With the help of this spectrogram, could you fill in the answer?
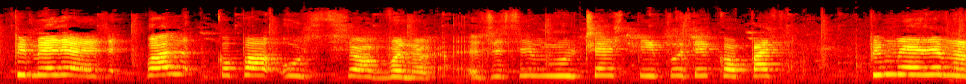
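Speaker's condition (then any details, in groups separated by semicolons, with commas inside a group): Cerebral palsy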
